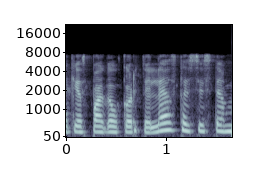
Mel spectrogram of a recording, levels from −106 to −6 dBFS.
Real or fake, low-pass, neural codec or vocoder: fake; 7.2 kHz; codec, 16 kHz, 16 kbps, FunCodec, trained on Chinese and English, 50 frames a second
